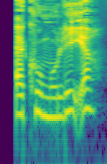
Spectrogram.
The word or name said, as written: akkumulere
